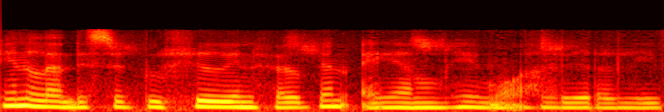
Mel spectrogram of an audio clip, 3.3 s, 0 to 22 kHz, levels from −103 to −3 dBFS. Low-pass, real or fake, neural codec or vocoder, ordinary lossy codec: 7.2 kHz; fake; codec, 16 kHz, 0.8 kbps, ZipCodec; none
